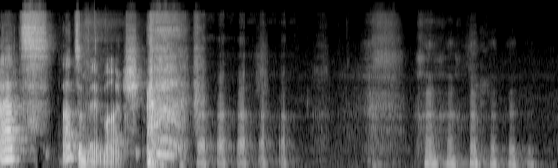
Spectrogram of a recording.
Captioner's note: laughter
